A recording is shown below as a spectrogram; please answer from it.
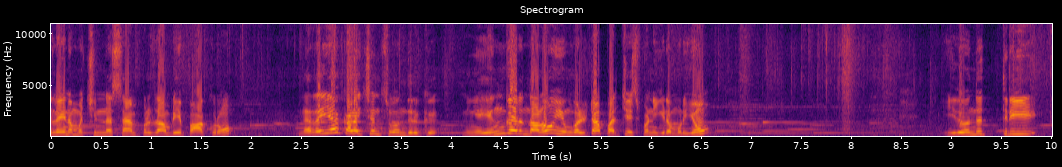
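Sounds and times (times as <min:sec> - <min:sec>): light background music: 0:00.0 - 0:10.0
man talking: 0:02.5 - 0:06.6, 0:08.9 - 0:09.9.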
